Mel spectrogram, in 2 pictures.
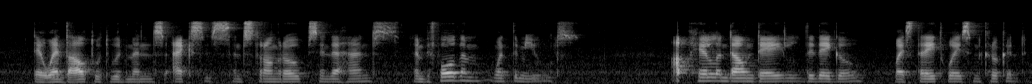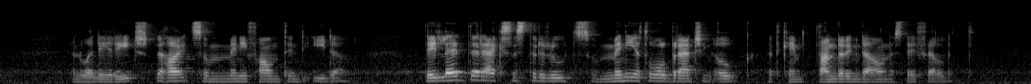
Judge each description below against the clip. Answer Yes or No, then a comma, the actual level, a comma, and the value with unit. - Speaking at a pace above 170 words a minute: Yes, average, 180 wpm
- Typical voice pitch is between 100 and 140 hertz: Yes, low, 135 Hz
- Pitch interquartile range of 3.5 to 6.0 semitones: No, average, 2.7 semitones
